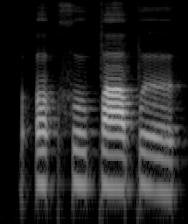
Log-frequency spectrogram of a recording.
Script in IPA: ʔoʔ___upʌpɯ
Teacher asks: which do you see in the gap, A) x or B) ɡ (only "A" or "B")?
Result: A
